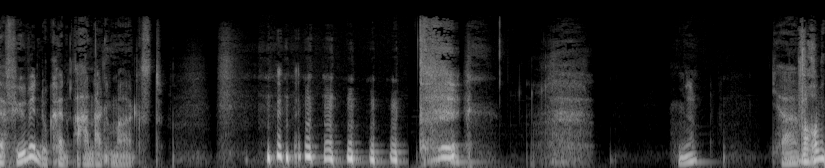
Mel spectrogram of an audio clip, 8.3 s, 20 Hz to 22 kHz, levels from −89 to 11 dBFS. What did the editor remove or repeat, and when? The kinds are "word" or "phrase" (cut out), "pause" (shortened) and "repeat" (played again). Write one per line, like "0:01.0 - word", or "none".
0:04.1 - pause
